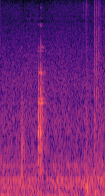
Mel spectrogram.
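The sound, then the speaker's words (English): A few light clinks of a utensil against a plate as Thanksgiving side dishes are plated: faint, sparse taps over a low steady background. “So here we're just going to plate it up.”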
